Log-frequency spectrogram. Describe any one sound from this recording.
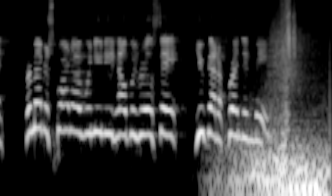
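A man speaks loudly into a microphone over a loudspeaker, announcing with animation.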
